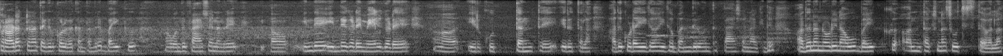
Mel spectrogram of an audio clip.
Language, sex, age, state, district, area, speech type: Kannada, male, 18-30, Karnataka, Koppal, urban, spontaneous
